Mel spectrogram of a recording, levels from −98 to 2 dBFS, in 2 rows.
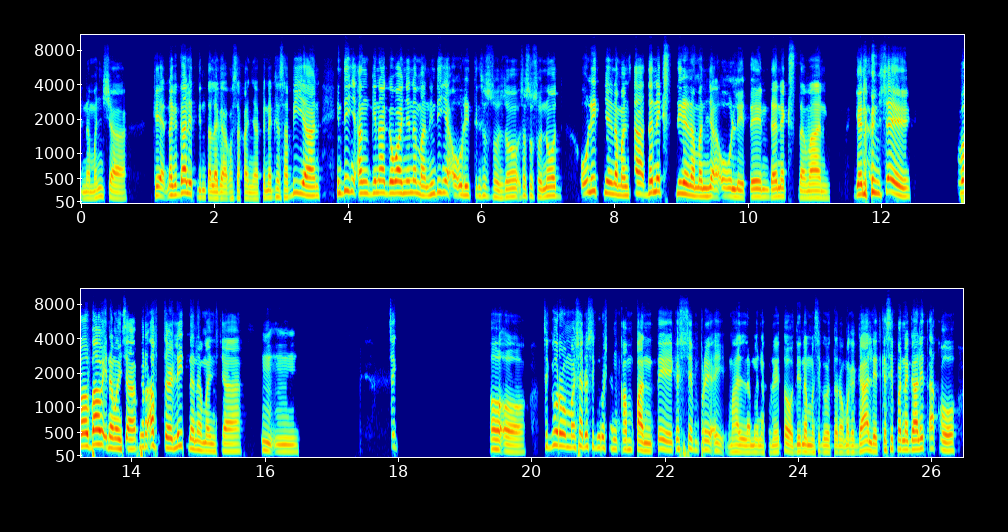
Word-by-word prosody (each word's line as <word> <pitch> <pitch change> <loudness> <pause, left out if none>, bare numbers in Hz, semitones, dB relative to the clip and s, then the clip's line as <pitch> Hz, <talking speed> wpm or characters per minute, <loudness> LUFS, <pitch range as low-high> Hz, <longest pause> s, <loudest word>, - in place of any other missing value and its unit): rin 120 - -9
naman 130 +6 -6
siya. 120 -6 -3 0.4
Kaya 180 -1 -1
nagagalit 200 +2 +2
din 140 - -5
talaga 125 -2 -1
ako - - -8
sa - - -7
kaniya, 115 -2 -6
pinagsasabihan, 175 +7 0 0.3
hindi 255 +3 -1
niya - - -5
ang 220 0 +2
ginagawa 230 0 +4
niya 230 +1 -1
naman 185 -7 0
hindi 225 +5 -3
niya 215 -4 -1
uulitin 180 -2 -2
sasuno 155 -1 -4
sa - - -9
susunod, 165 0 -2 0.3
uulit 255 +3 +2
niya 220 -3 +3
na 195 - +4
naman 175 -1 +1
sa 210 -4 +2
the 230 - +6
next 255 -2 0
day 215 -2 +6
na 180 - +4
naman 160 0 +2
niya - - -1
uulitin, 150 -1 0
the 145 - +2
next 160 +1 -2
naman. 130 -1 0 0.4
Gano'n 210 +4 +4
siya, 255 +6 +2
eh, 195 -7 +5 0.8
bumababawi 245 +4 +7
naman 195 -2 +5
siya 190 -1 +2
pero 235 - -2
after 215 -5 +2
late 240 +3 0
na 190 - +1
naman 145 -3 -3
siya, 145 -1 -1 0.4
mm. 135 -3 -5 1.4
Sik 235 -2 -10 1.4
Oo, 135 -9 +1 0.3
siguro 245 +1 +2
masyado 225 +1 -2
siguro 215 -3 -4
siyang 185 -2 -8
kampante, 175 -1 0
kasi 185 +3 -8
siyempre 175 -2 -4
ay 150 - -5
mahal 130 +1 -4
naman 125 0 -4
ako 120 - -15
nito, 135 +3 -3
'di 140 - -3
naman 130 -2 -2
siguro 130 -2 -6
'to - - -5
'no, 125 0 -6
magagalit 140 +4 -1
kasi 185 +2 -5
pag 185 -2 0
nagalit 180 +3 +2
ako 165 -6 -1
175 Hz, 170 wpm, -24 LUFS, 140-210 Hz, 1.4 s, bumababawi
